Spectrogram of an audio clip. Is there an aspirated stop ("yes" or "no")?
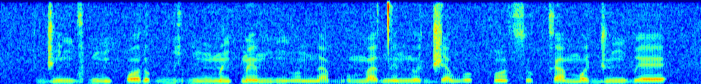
no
